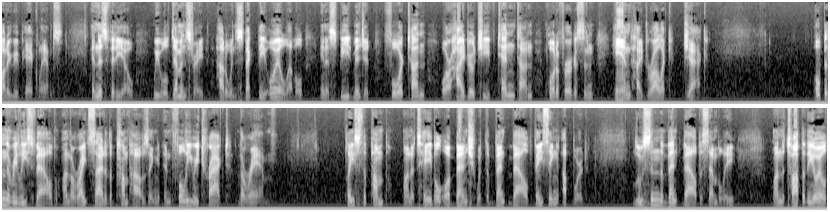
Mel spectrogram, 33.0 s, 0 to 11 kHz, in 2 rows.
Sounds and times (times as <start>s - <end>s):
Speech: 0.0s - 14.2s, 16.2s - 22.0s, 23.4s - 28.2s, 29.1s - 31.2s, 31.9s - 33.0s.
